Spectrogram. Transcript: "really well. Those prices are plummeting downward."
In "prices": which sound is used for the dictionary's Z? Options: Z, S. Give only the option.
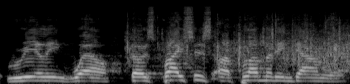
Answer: Z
